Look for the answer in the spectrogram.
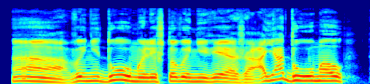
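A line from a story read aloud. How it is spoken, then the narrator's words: Gentleman shouting. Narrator (Russian): закричал господин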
